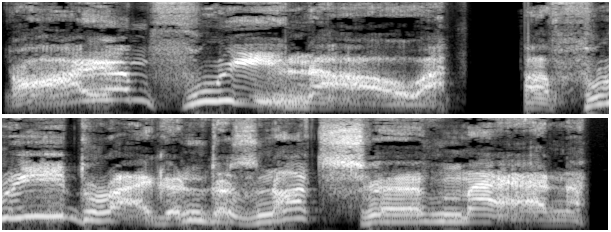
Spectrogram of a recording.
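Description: A man voicing a huge proud young male red dragon, speaking slowly and booming as if from far off. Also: sing-song, creaky, fairly bright tone, husky, no room sound, shouting, studio quality, heavily acted. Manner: slow, booming, growling.

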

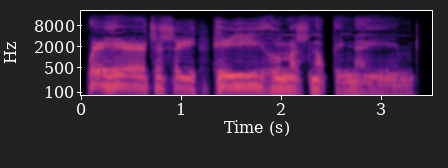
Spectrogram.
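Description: A man doing a rasping, brutish werewolf. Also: mid-range voice, sing-song, slow, no room sound, clean studio sound, heavily acted. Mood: resentful. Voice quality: raspy. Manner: roaring, gloating.

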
